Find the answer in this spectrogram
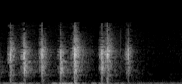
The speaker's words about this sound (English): His new boots made a clippity-clap as he danced over the cobblestones. And the giant servant ran to the door to see what could be making such a strange noise.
